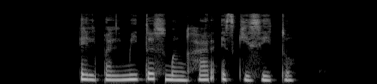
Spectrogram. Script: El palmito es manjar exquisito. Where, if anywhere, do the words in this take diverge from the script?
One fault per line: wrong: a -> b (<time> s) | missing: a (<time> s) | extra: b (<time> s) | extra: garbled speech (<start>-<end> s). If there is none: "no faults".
no faults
